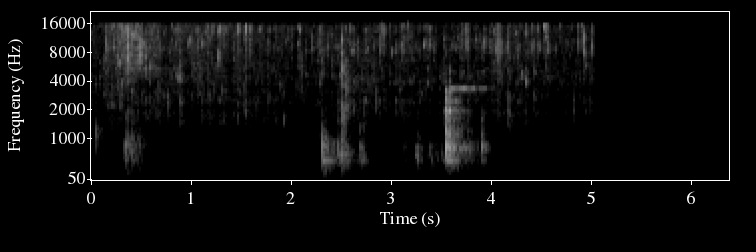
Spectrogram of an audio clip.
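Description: Wooden spatula scraping and knocking against a non-stick pan as sesame-coated nibbles are tossed in a little oil, with scattered light crackles; two louder knocks come a little past two seconds and a little past three and a half seconds in. The sound cuts off suddenly about five seconds in.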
